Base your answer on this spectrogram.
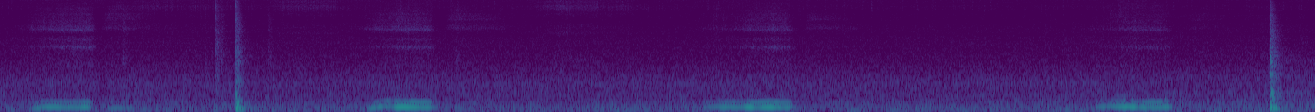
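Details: Shiba Inu named Mari snoring while asleep indoors; deep, throaty snores in a regular rhythm, four breaths about every three and a half seconds, with a couple of sharp clicks between them.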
